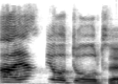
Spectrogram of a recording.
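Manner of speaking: put-on high little girl voice; man doing a woman's voice. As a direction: say it high like a spooky child. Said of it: "And she goes".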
